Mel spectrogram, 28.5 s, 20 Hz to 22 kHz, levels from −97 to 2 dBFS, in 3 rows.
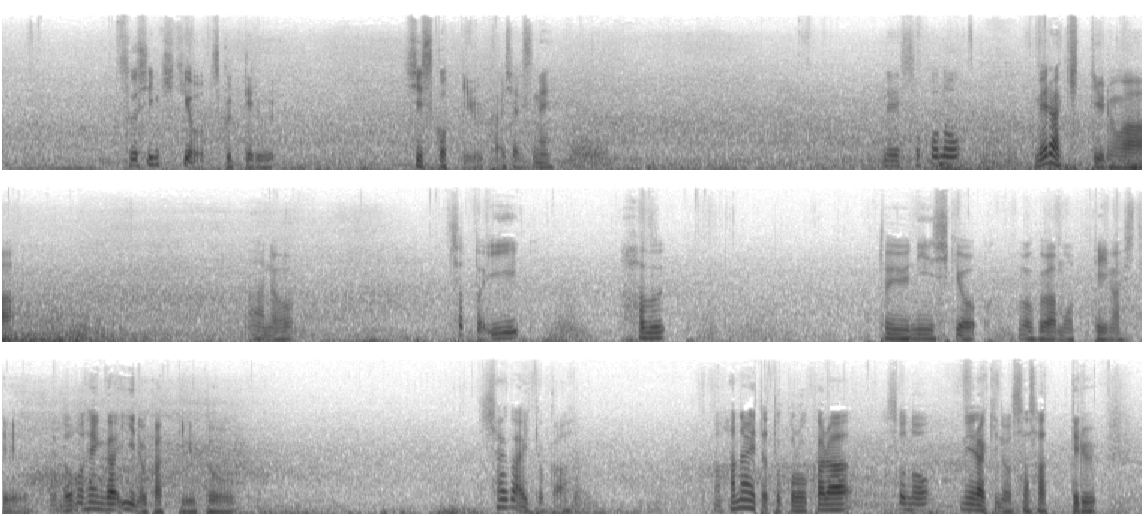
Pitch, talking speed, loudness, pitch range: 95 Hz, 200 characters per minute, -31 LUFS, 85-110 Hz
